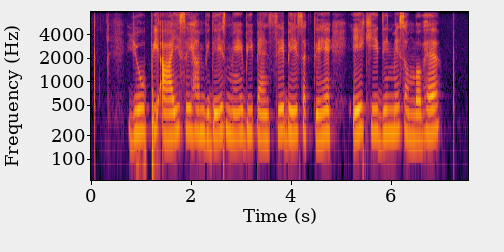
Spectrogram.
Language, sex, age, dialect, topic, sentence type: Hindi, female, 18-24, Garhwali, banking, question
